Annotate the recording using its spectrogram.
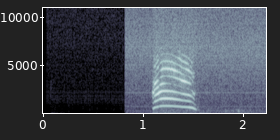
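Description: A single high-pitched shouted cry in a character voice, rising and then falling in pitch, about half a second long and starting a little after a second in.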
